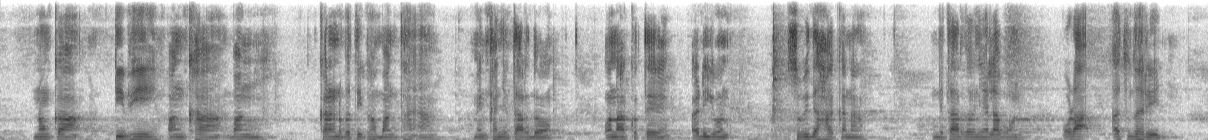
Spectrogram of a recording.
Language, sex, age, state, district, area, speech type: Santali, male, 18-30, Jharkhand, East Singhbhum, rural, spontaneous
